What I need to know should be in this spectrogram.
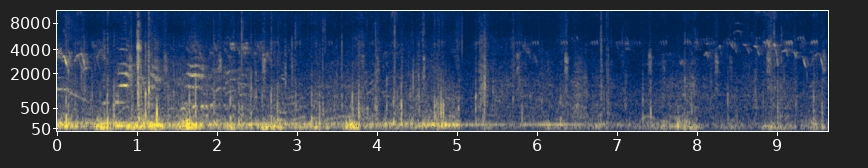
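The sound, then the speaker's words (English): Grackles call from a bush beside a park with short, sharp chirps and whistles over steady walking footsteps and a low background rumble. “There's a couple of grackles in the bush here.”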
